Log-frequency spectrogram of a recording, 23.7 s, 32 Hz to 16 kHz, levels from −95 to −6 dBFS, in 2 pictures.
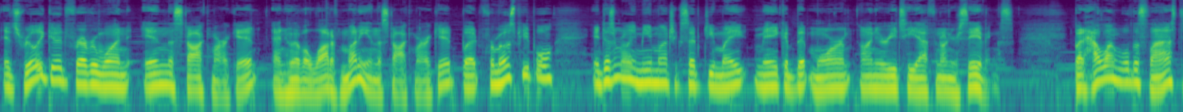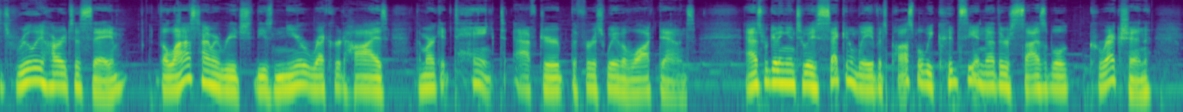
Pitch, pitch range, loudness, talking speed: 120 Hz, 110-145 Hz, -19 LUFS, 220 wpm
